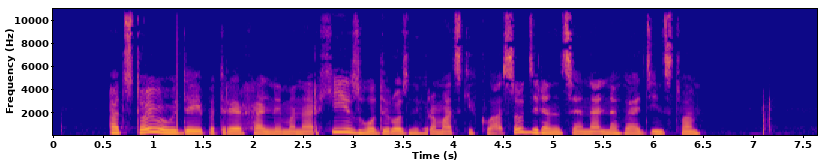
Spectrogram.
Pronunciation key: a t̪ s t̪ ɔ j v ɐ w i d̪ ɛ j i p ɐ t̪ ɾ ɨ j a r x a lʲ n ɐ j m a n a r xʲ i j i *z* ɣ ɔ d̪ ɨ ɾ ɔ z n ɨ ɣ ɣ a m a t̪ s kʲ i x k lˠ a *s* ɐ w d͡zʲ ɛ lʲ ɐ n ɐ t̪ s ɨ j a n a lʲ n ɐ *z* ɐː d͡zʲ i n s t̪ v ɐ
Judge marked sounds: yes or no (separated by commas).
yes, yes, no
